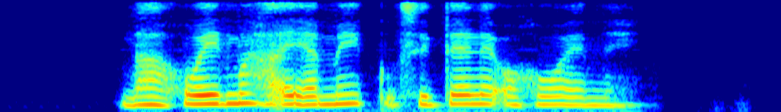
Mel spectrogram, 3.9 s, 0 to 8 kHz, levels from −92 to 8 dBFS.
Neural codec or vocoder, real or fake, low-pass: codec, 16 kHz, 0.5 kbps, FunCodec, trained on LibriTTS, 25 frames a second; fake; 7.2 kHz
